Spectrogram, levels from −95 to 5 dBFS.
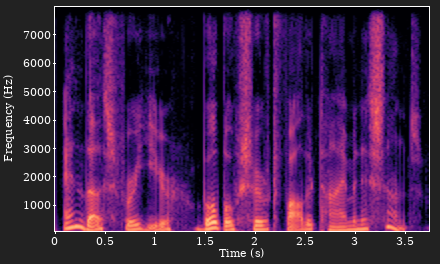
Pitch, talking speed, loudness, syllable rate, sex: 160 Hz, 190 wpm, -19 LUFS, 4.5 syllables/s, male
